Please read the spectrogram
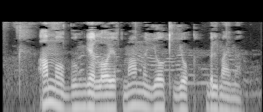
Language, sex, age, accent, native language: Uzbek, male, 25-34, Farg'ona, Uzbek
